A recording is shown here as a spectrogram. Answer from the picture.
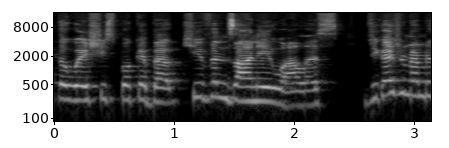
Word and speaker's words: Quvenzhané: She was the youngest nominee, and for some reason, Chrissy, reporters were having a difficult time pronouncing her name for whatever reason. It's Quvenzhané.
